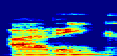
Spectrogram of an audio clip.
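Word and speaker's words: Arryk: Oni majú aj rovnaké meno v podstate, len jedno sa píše s A, jedno s E, takže jeden sa vyslovuje ako Eric, druhý ako Arik v podstate.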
